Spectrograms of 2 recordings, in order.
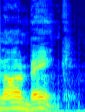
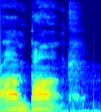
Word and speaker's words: en banc: what the hell is a non-bank you know or on bunk as they I've heard it pronounced both ways but anyway either way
